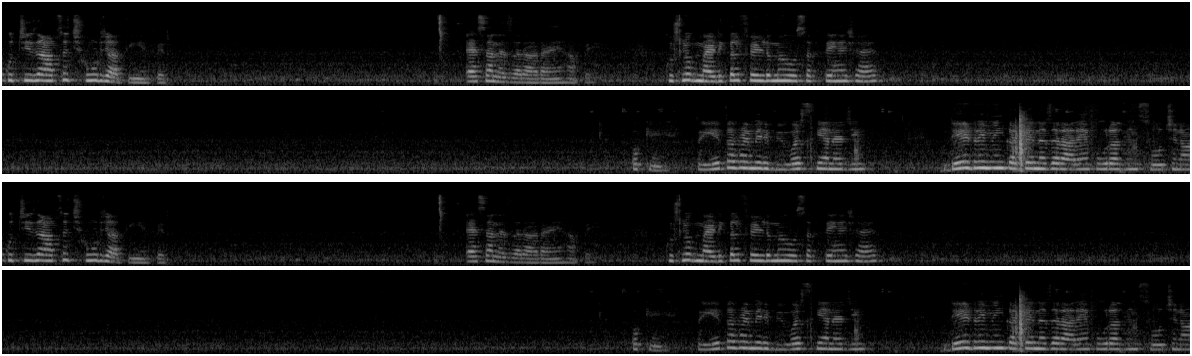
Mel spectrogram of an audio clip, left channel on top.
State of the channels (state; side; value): quieter; right; 4.0 dB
